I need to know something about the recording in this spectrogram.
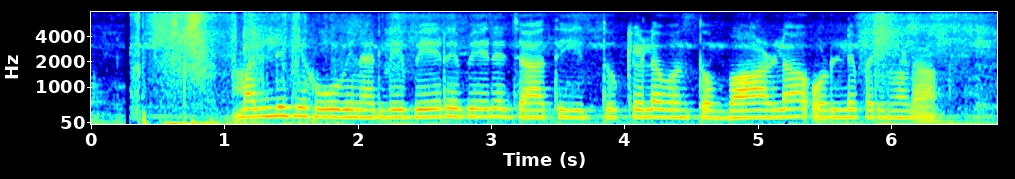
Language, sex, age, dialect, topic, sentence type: Kannada, female, 18-24, Coastal/Dakshin, agriculture, statement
